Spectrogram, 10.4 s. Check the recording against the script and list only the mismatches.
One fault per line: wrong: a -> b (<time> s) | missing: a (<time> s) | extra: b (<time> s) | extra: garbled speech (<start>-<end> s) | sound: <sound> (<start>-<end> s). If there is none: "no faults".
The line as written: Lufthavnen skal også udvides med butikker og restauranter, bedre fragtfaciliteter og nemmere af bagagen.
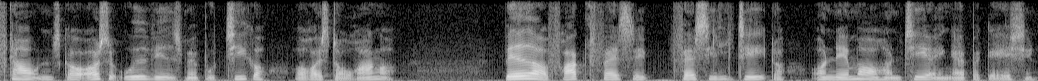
extra: håndtering (8.8 s)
